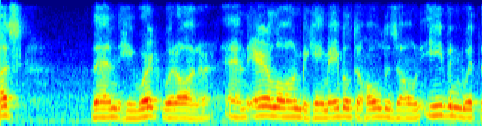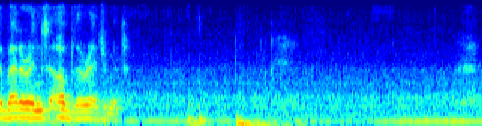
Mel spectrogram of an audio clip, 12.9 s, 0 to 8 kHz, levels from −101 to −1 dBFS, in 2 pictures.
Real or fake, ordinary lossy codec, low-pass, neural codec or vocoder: real; Opus, 16 kbps; 7.2 kHz; none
